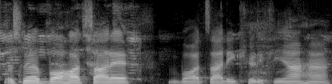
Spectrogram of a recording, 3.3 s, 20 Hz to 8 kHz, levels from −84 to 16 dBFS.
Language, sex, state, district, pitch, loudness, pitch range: Hindi, male, Jharkhand, Garhwa, 155 Hz, -17 LUFS, 145-165 Hz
